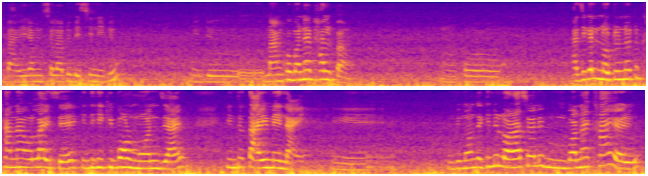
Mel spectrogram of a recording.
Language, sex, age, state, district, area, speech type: Assamese, female, 30-45, Assam, Sonitpur, rural, spontaneous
